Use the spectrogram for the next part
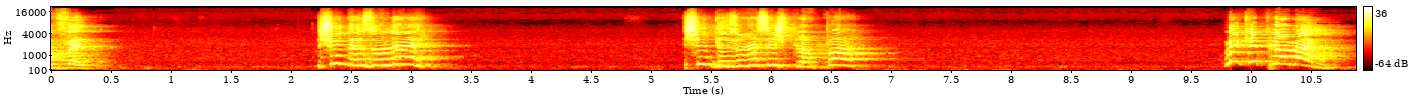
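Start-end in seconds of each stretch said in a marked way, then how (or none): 2.2-10.8 much higher, singsong fake sorry; high teasing pretend apology; mock apology. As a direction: play at being sorry. Mock apology about crying.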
